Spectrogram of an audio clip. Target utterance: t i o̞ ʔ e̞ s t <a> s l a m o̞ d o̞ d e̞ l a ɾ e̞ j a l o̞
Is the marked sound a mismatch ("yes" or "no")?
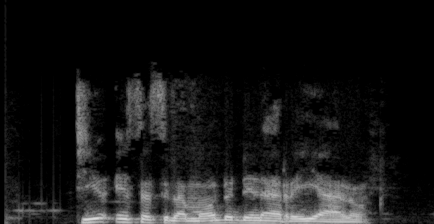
no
